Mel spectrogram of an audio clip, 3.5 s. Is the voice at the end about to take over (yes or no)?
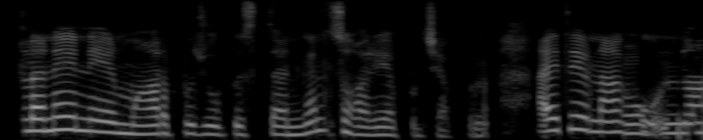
yes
